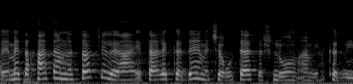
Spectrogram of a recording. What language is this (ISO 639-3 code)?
heb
